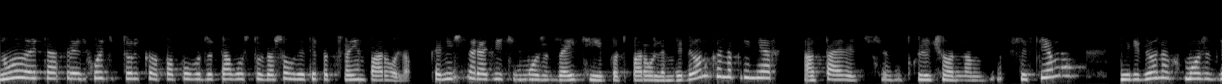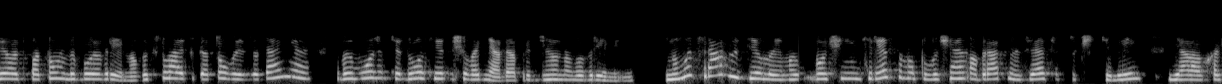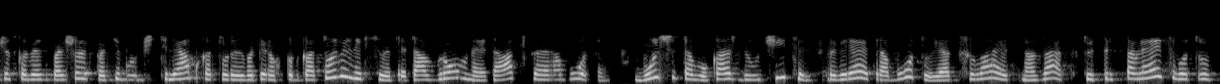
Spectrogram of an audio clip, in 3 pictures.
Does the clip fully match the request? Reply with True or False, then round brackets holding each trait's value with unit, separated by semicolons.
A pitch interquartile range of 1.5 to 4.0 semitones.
True (3.7 semitones)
